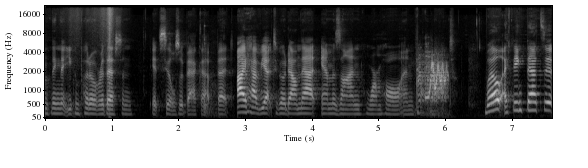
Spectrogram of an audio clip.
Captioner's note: boing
